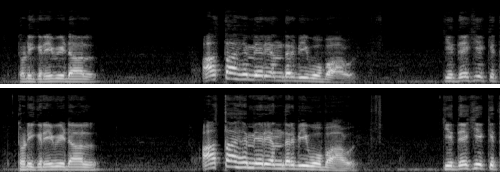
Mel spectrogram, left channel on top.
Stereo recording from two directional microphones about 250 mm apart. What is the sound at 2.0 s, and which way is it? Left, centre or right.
A man's voice, right.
